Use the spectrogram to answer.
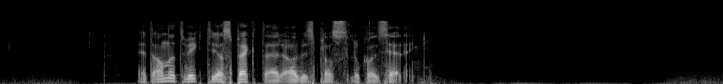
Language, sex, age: Norwegian, male, 38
